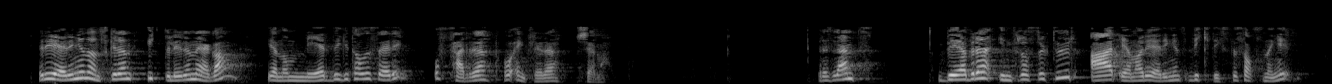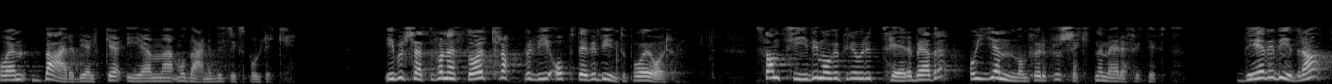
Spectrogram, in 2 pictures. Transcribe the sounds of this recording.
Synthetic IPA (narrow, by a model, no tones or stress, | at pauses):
ɾɛjeːɾɪŋənœnskəɾɛnʏt̪ːəɭɪəɾəneːɡɑŋ | jɛnːɔmːeːɾd̪ɪɡɪt̪ʰɑlɪseːɾɪŋ | ɔfærəɔʔɛŋkləɾəʂḛːmɑ̰ | pʰɾɛsɪd̪ɛnt̪ | beːd̪ɾəʔɪnfɾɑst̪ɾʉk̚t̪ʰʉːɾæɾɛnɑɾɛjeːɾɪŋənsʋɪkt̪ɪkst̪əsɑt̪snɪŋəɾ | ɔɛnbæːɾəbjɛlkəʔɪɛnmʊd̪æ̰ːɳəd̪ɪst̪ɾɪktspʰʊlɪt̪ʰɪ̥̰kː | ɪbʉd̪ʂɛt̪ːəfɔɳɛst̪əoːɾt̪ʰɾɑpːəɾʋɪʔɔpːd̪ɛʋɪbəjyːnt̪əpʰɔɪoːɾ | sɑmt̪ʰiːd̪ɪmɔʋɪpʰɾɪʊɾɪt̪ʰeːɾəbeːd̪ɾəɔjɛnːɔmføːɾəpʰɾʊʂɛkt̪ənəmeːɾɛfək̚t̪ʰiːft̪ | d̪ɛʋɪbiːd̪ɾɑː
